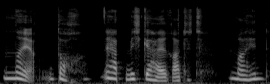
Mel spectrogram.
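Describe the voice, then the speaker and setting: A woman voicing a gushing, tactless middle-aged mother who talks loudly and effusively. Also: on the high side, expressive, a little fast, dry recording, voice pushed up. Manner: loud, effusive, embarrassing chatter.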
